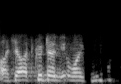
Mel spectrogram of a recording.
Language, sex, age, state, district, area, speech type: Kashmiri, male, 45-60, Jammu and Kashmir, Srinagar, urban, conversation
